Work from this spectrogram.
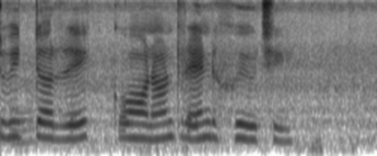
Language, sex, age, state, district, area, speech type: Odia, female, 18-30, Odisha, Jagatsinghpur, urban, read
